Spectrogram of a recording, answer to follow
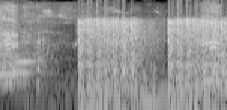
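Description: Machine-gun fire sound effect: a rapid, even burst of shots at roughly a dozen a second, starting just under a second in.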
